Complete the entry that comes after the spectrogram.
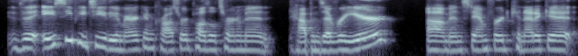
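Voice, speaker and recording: Woman, low voice, fluent and upbeat explainer; crossword constructor as interview guest. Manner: fluent, enthusiastic explainer, occasional laughs. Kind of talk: casual interview answer.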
